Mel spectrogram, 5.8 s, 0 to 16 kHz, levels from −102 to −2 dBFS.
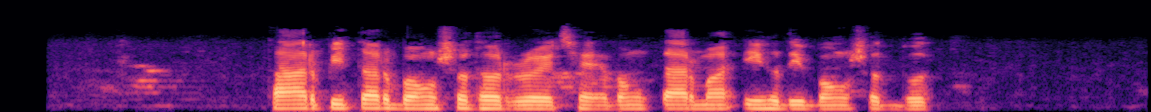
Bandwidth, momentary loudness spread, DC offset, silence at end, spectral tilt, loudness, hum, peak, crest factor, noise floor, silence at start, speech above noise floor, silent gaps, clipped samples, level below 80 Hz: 6 kHz; 16 LU; under 0.1%; 1.1 s; -9.5 dB/octave; -17 LUFS; none; -2 dBFS; 18 dB; -68 dBFS; 0.7 s; 52 dB; none; under 0.1%; -56 dBFS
